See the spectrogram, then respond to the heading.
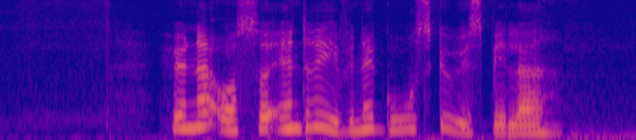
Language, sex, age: Norwegian, female, 52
